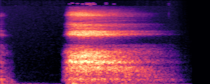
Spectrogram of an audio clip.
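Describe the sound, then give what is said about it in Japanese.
Human breathing during a guided in-and-out breathing exercise: a faint, brief breath at the start, then one long, airy exhale that swells and slowly fades. The breathing stays fairly quiet throughout. “吐いて。もう一回。吸って。吐いて。”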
